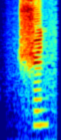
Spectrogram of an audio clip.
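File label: "xun", Mandarin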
